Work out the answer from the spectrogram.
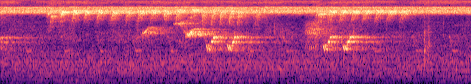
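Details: A just-fledged baby crimson sunbird in Singapore calls at regular intervals, likely to tell its parents where it is, and is fed by its mother: two short bursts of thin, high, falling chips over a shrill drone of crickets.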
